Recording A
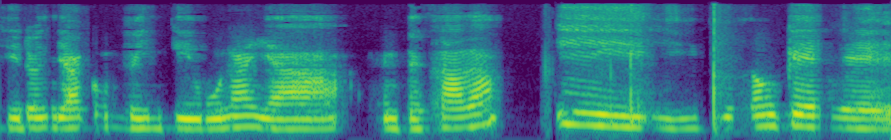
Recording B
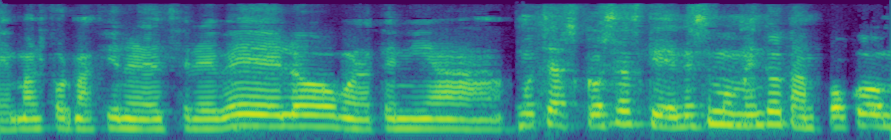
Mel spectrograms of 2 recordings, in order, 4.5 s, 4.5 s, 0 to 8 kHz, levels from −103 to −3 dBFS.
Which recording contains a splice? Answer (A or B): B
